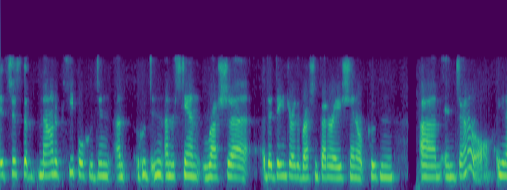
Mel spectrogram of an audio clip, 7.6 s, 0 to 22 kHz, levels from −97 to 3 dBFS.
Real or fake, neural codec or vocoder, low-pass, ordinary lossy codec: real; none; 7.2 kHz; MP3, 48 kbps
